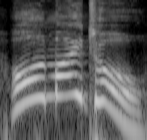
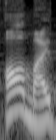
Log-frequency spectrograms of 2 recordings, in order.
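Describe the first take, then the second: First: An extra 'o' vowel follows the final 't'. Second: The name ends on the final 't' sound. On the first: "they call him Almighto" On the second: "They don't call him All Might"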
